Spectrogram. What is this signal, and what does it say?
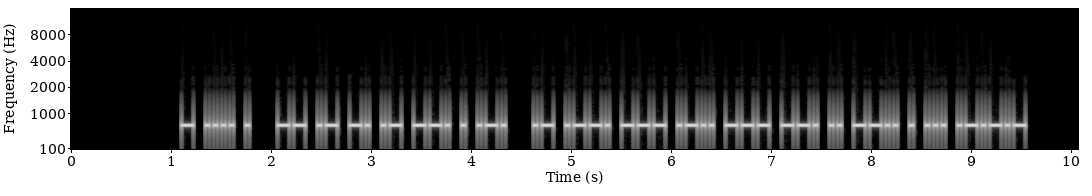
Morse code, heard as a keyed tone, about 30 wpm, 700 Hz. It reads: THE MANAGER APOLOGIZES.
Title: Additional Easy Phrases 30wpm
